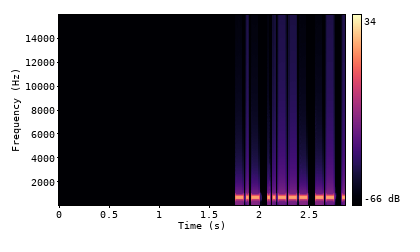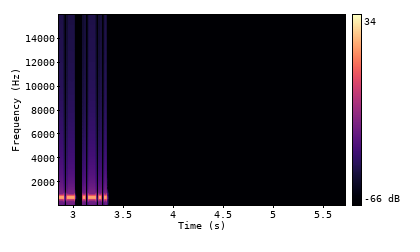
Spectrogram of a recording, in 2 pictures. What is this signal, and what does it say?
Morse code, heard as a keyed tone, about 41 wpm, 700 Hz. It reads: K2MML
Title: USA Call Signs - 5 Characters - Repeated 3x - 45wpm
